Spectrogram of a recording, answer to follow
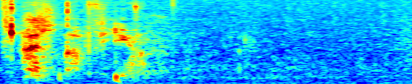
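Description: A faint, brief whisper in the first moment, then near silence with only a low hiss.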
